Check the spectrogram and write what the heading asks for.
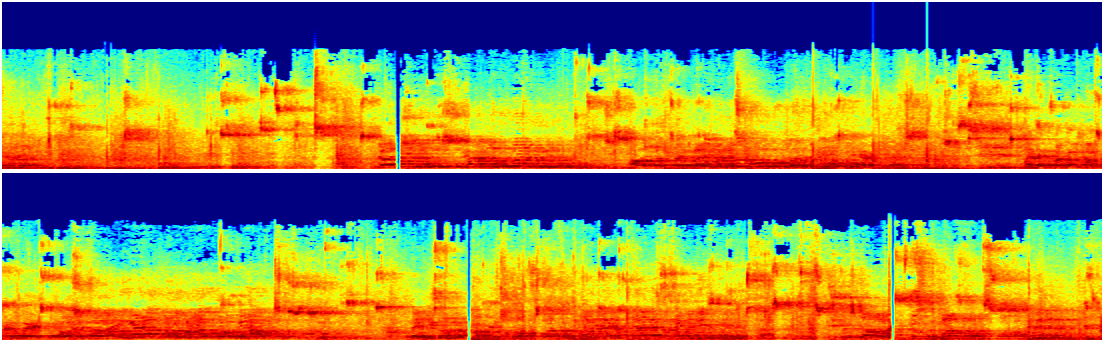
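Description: A basketball being dribbled on a gym floor, repeated bouncing thuds, under the continuous talk and calls of players.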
